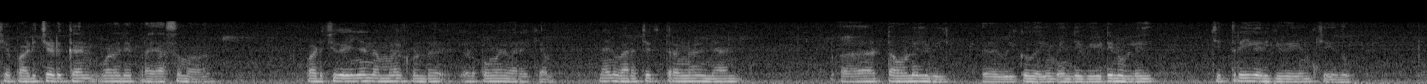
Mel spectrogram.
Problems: constant background noise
